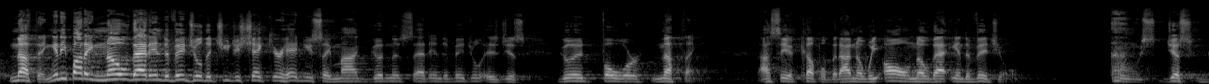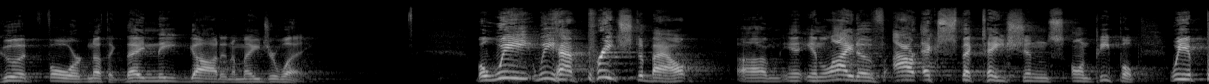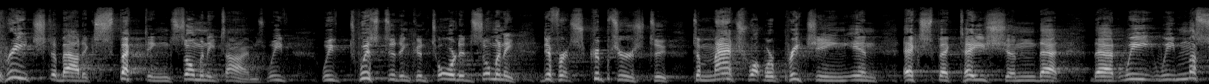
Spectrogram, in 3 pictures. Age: 50-69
